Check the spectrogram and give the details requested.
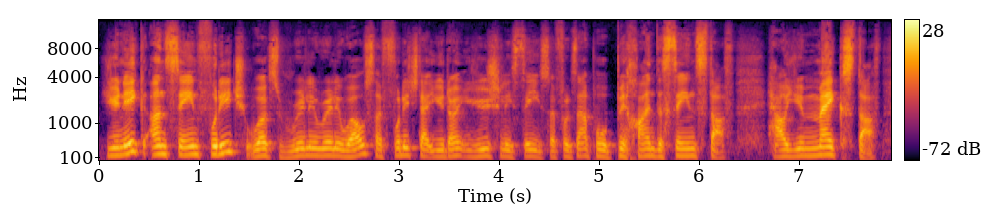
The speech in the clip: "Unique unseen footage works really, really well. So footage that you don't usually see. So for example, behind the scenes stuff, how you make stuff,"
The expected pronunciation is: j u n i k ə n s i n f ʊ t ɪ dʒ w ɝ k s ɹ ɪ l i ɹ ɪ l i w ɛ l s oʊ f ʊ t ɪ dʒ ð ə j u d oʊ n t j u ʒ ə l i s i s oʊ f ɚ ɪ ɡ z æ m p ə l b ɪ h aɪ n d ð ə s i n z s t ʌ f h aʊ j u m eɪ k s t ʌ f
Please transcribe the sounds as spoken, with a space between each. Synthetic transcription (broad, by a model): j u n i k ə n s i n f ʊ t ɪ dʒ w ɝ k s ɹ ɪ l i ɹ ɪ l i w ɛ l s oʊ f ʊ t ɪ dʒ ð ə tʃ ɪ d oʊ n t j u ʒ ə l i s i s oʊ f ɚ ɪ ɡ z æ m p ə l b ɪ h aɪ n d ð ə s i n s t ʌ f h aʊ j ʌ m eɪ k s t ʌ f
